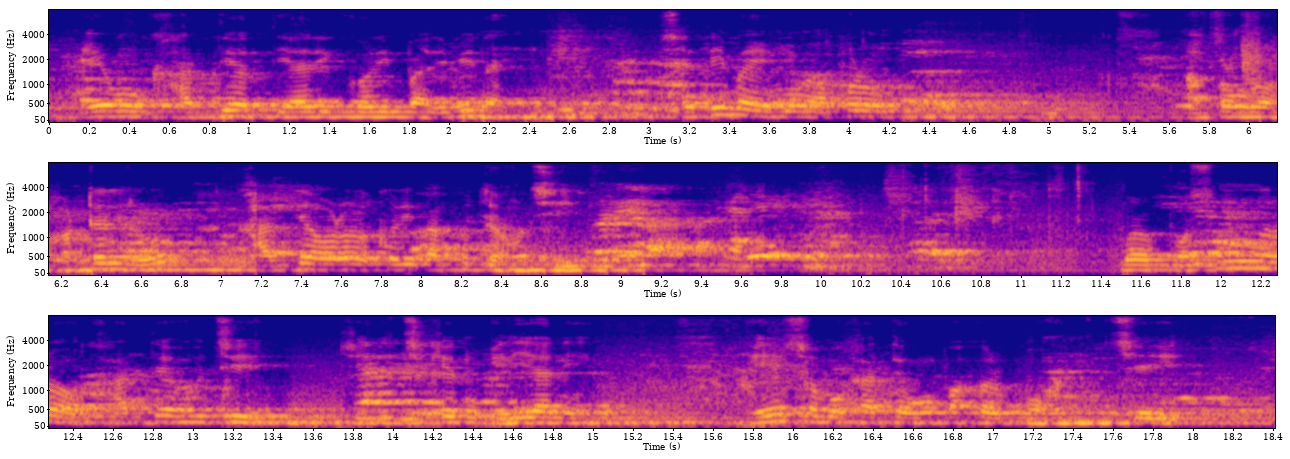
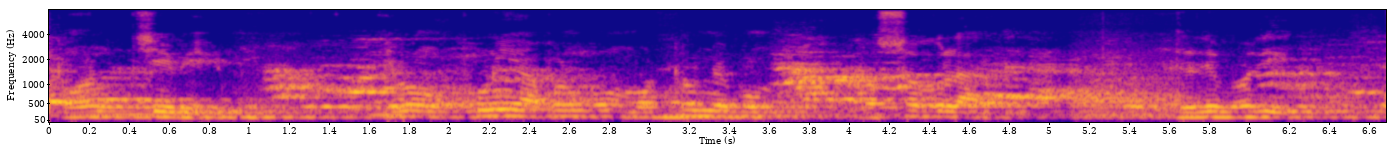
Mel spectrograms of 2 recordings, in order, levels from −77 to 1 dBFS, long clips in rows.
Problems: constant background noise, continuous background conversations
